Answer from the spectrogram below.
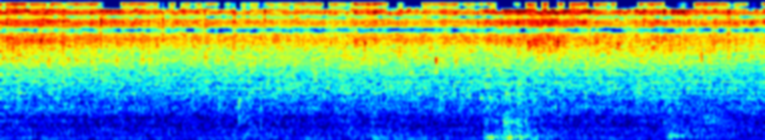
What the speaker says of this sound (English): Got quite a sizzle there on the skillet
